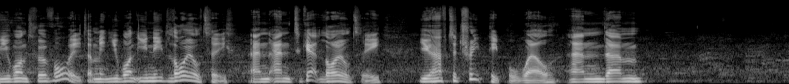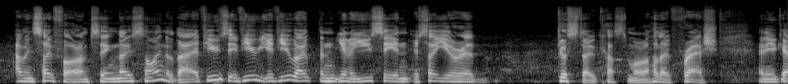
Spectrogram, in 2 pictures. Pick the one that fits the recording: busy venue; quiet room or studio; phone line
busy venue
